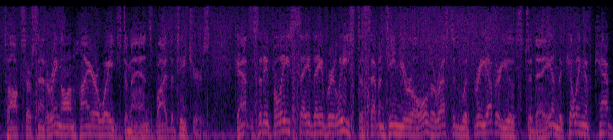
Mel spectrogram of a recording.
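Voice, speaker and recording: A man's voice: medium pitch, bright, forceful tone. An American man reading a scripted local radio news bulletin. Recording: muffled old radio, faint hum.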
